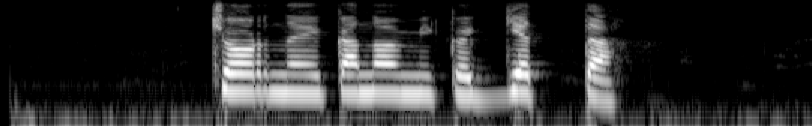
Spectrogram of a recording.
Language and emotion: Russian, neutral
